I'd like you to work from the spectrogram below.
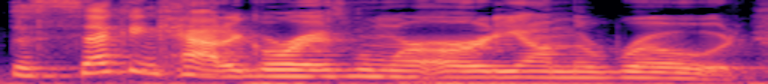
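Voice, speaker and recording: A woman hosting a casual solo podcast, short of breath and taking deep breaths as she talks in a chatty, rambling way. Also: lively intonation, fast talker, bright, forceful tone. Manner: chatty and rambling, with frequent "like" fillers. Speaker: podcast host.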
